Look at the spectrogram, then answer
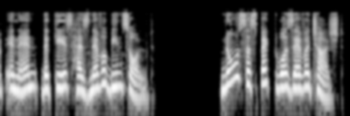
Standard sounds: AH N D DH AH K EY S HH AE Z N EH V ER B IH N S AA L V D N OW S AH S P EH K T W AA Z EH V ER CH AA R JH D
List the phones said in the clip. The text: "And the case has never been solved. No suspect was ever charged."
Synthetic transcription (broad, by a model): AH N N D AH K EY S HH AE Z N EH V ER B IH N S AA L V D N OW S AH S P EH K T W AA Z EH V ER CH AA R JH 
